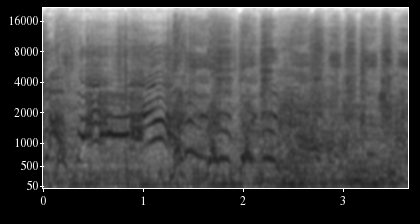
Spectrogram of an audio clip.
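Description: A girl screams at full force, her shrill voice sliding up and down over a dense, loud backdrop of other commotion that runs through the whole few seconds.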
